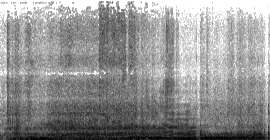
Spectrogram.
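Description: Rally car engine revving hard, its pitch climbing and dropping back several times as it shifts gear.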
